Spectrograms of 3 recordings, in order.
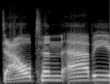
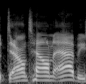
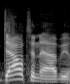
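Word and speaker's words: Downton Abbey: I'm like, you know, that PBS show, Downtown Abbey. So you mean Dalton Abbey?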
